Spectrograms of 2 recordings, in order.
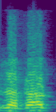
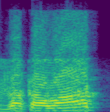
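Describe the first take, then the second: First: The written waw is silent, giving two syllables. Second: The written waw is sounded as an extra syllable. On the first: The speaker calls it right. "कि ज़कात पढ़ते हो?" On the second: The speaker calls it wrong. "उसको ज़कावात पढ़ते हो"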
